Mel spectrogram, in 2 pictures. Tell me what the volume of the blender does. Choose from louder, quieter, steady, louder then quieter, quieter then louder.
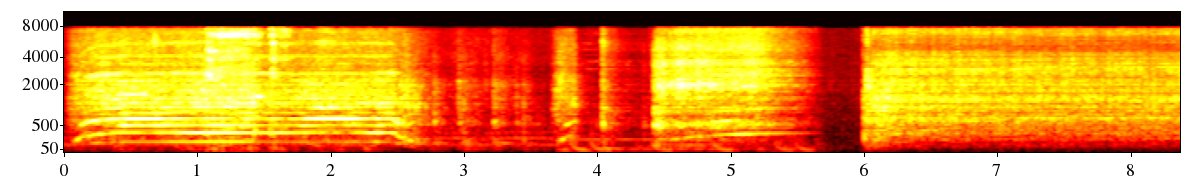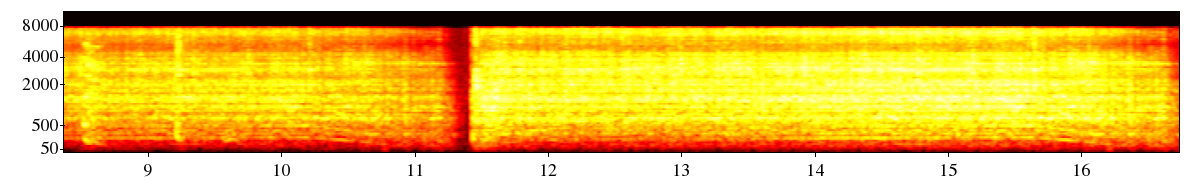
quieter then louder.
